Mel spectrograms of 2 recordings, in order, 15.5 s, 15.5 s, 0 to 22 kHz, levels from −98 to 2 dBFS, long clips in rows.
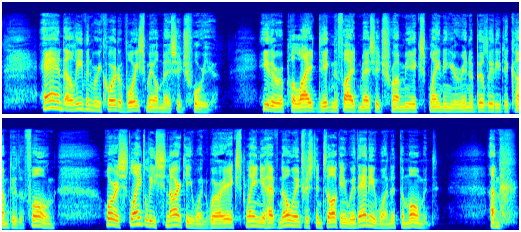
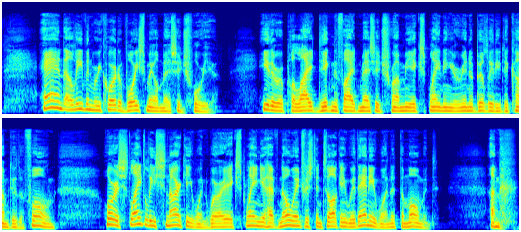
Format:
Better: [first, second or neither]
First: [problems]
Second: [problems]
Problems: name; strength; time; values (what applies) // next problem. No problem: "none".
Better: second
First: thin; somewhat; fading below 500 Hz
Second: none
